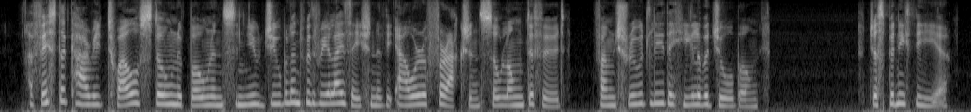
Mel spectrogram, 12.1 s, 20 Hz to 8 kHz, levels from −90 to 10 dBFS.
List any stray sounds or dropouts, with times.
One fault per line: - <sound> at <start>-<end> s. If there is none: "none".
none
